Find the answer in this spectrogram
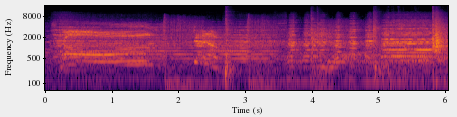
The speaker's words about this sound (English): That cracking sound means Frankel had a solid game. She scored enough points to get a replay or a free game.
